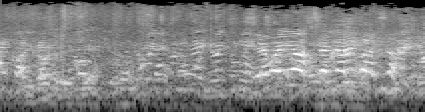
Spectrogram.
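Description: Indistinct chatter of spectators' voices close by, softer at first and louder near the end.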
